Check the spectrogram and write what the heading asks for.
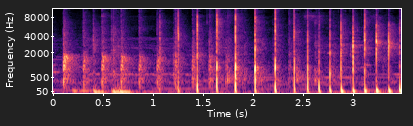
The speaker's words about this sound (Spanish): Un aplauso, por favor.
